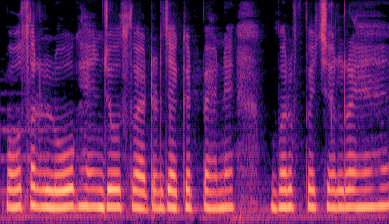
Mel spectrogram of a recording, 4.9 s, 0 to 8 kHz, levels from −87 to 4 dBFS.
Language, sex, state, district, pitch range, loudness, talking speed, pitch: Hindi, female, Bihar, West Champaran, 225-235 Hz, -14 LUFS, 160 wpm, 230 Hz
